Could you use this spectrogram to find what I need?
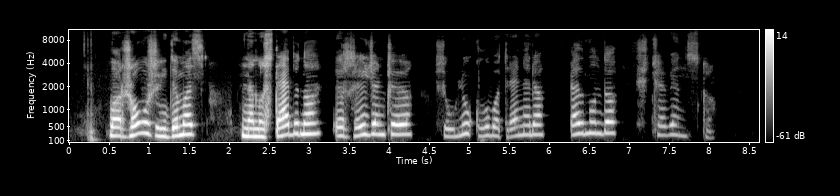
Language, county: Lithuanian, Klaipėda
